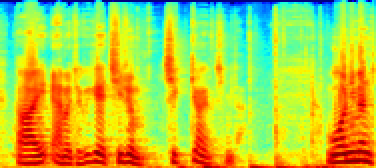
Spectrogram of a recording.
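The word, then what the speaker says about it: diameter: 미터 다이 다이어 미터인데 발음은 다이죠. 다이아미터 그게 지름 직경이 뜻입니다.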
